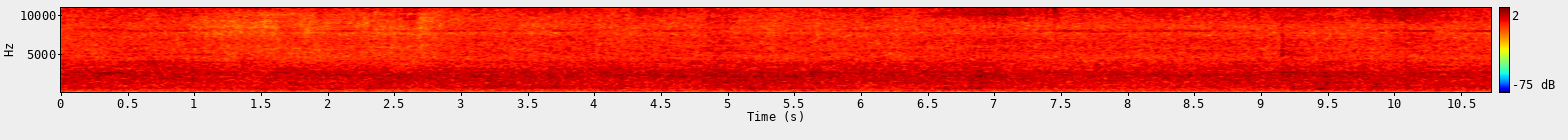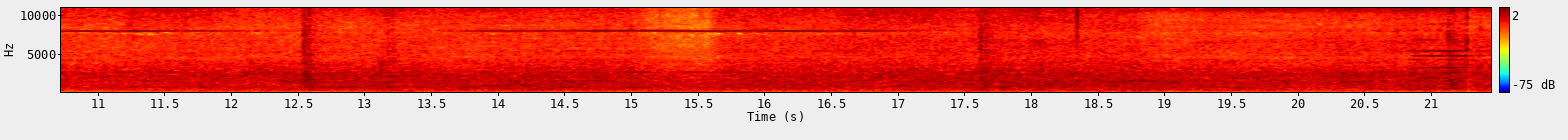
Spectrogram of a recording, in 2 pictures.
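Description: Steady, even rushing background noise of a city building site, with a few faint clicks and no distinct machine standing out.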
